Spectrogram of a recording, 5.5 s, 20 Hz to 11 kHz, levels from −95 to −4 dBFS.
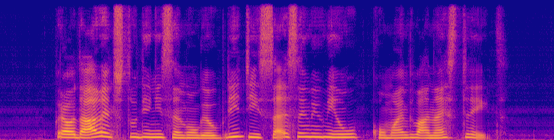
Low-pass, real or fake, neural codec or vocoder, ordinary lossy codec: none; fake; autoencoder, 22.05 kHz, a latent of 192 numbers a frame, VITS, trained on many speakers; none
